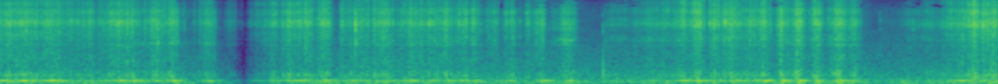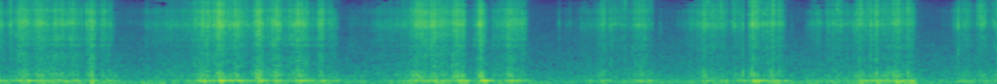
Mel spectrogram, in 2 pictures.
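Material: Plastic.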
